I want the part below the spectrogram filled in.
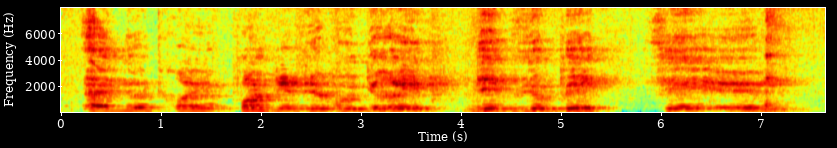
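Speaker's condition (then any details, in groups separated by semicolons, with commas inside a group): Cerebral palsy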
